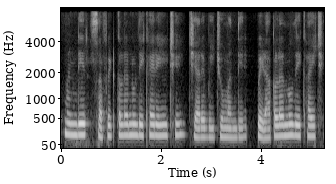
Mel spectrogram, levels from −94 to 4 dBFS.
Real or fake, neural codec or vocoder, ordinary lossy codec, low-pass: real; none; MP3, 64 kbps; 7.2 kHz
